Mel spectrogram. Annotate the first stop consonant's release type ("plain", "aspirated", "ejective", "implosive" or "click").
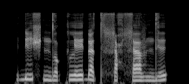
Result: implosive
